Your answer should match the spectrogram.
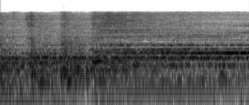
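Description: Loud live band music with sustained, held chords, recorded from the audience; the deep bass drops out about a second in and a higher bass note takes over.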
